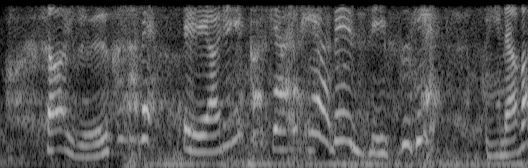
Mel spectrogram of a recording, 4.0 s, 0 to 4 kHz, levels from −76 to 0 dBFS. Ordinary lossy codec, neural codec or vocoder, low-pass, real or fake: none; codec, 16 kHz, 4 kbps, X-Codec, WavLM features, trained on Multilingual LibriSpeech; 3.6 kHz; fake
